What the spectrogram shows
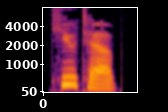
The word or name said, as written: qutab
